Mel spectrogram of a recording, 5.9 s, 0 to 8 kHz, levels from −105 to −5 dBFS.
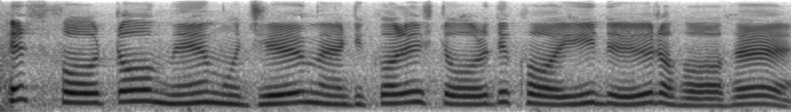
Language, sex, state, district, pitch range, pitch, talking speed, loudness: Hindi, female, Madhya Pradesh, Katni, 220-260 Hz, 240 Hz, 100 wpm, -18 LUFS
